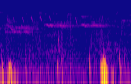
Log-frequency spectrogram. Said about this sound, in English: And there are birds whirring across the path and really feels like a great day today.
